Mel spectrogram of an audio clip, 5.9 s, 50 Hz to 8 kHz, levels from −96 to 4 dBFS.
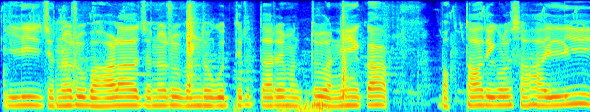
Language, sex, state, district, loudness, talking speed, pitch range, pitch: Kannada, male, Karnataka, Gulbarga, -21 LUFS, 120 wpm, 170-175 Hz, 170 Hz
